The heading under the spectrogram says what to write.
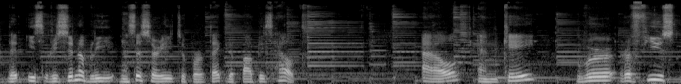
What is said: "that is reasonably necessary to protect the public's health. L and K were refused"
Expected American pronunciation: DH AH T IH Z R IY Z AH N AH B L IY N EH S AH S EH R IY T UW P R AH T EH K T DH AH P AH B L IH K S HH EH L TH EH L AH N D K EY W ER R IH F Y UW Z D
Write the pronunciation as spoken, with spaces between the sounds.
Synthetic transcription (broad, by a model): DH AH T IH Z R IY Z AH N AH B L IY N EH S AH S EH R IY T UW P R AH T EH K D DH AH P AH B L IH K HH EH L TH EH L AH N K EY W ER R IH F Y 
